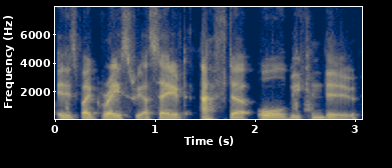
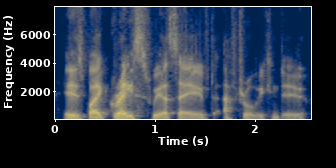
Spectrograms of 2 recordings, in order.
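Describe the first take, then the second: First: The emphasis falls on the words we can do. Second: The emphasis falls on the word grace. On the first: One must do everything, and grace only fills the gaps. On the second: Salvation comes mainly through grace.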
